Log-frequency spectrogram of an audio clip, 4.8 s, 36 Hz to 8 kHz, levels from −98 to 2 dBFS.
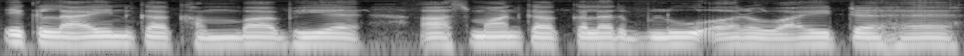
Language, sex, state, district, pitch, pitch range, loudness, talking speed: Hindi, male, Jharkhand, Deoghar, 110 Hz, 105-115 Hz, -17 LUFS, 160 wpm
